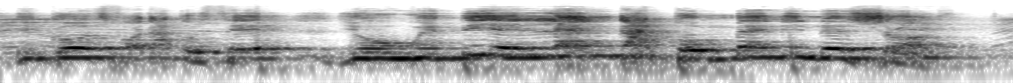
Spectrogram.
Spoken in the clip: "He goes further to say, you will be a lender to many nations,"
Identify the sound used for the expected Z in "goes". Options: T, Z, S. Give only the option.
S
